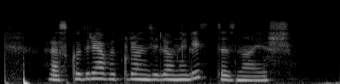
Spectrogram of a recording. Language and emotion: Russian, neutral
